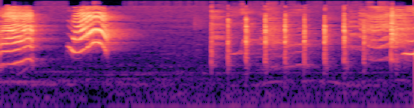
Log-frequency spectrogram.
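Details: Talking pet Indian ringneck parakeet laughing: two loud, wavy, warbling calls, then a quick run of about eight sharp, evenly spaced staccato notes that sound like a chuckle, ending in a rising squeak.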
